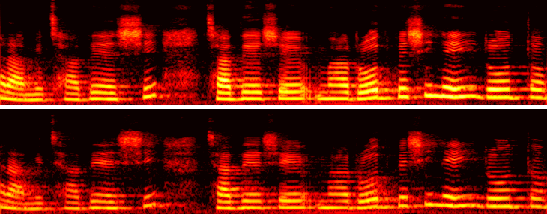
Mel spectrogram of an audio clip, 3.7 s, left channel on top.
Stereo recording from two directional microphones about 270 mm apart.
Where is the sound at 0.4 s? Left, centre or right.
Left.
